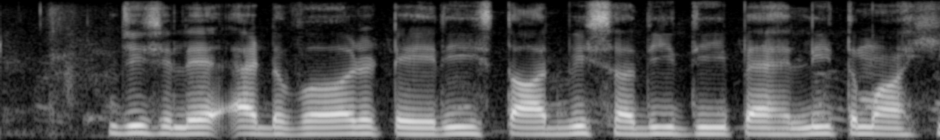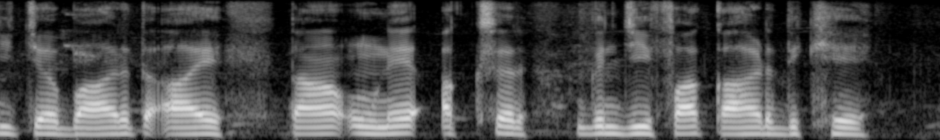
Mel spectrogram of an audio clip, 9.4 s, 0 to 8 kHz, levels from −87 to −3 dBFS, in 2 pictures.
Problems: background sounds at intervals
